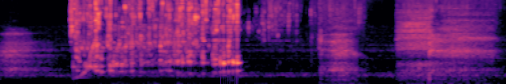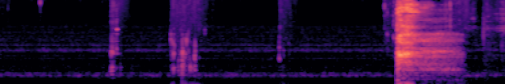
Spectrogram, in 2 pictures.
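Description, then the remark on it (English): Drinking water: liquid sloshing and a few wet swallows spread over several seconds, with a louder burst near the end and a throaty cough-like noise. No talking. “Take some water.”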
